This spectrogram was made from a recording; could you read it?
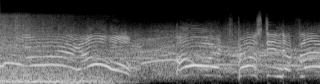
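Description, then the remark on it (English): A deep, rumbling explosion roars for over a second as an airship, held by ropes dropped from its nose to men on the landing field, bursts into flames and falls toward the mooring pads, beneath an excited, high-pitched voice shouting, which carries on alone after the boom fades. “It's burst into flames!”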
